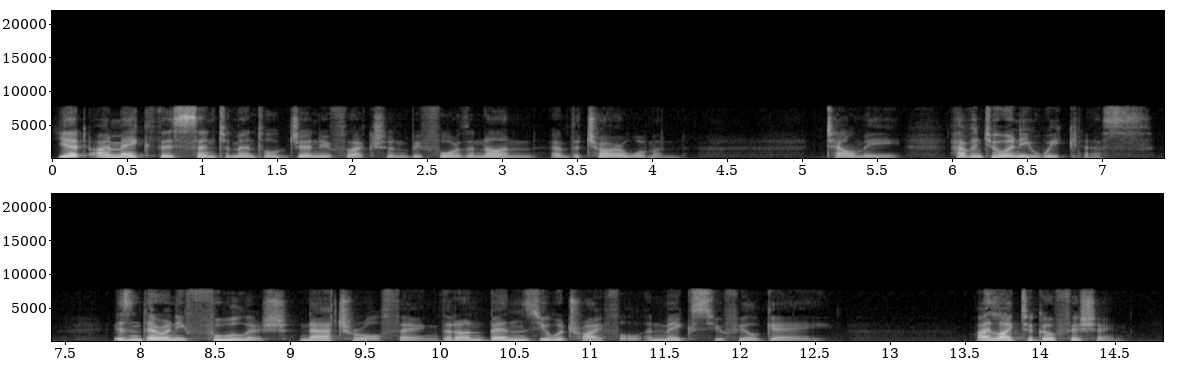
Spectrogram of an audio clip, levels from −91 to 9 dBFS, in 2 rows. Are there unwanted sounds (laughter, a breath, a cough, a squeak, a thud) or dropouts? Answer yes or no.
no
